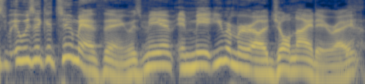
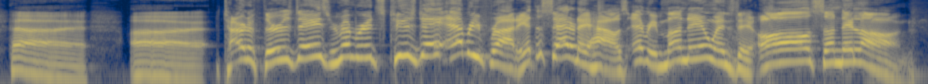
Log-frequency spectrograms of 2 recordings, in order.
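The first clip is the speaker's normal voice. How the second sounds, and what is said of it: Over-the-top shock jock radio DJ voice. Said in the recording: “Can you do your shock jock DJ voice? ... here's my shock jock DJ voice”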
